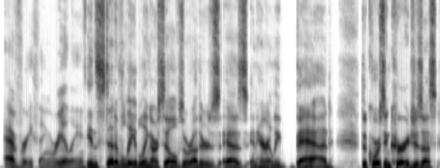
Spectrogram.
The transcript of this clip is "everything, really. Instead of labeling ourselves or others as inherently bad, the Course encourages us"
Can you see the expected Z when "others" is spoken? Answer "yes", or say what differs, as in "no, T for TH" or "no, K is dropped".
yes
